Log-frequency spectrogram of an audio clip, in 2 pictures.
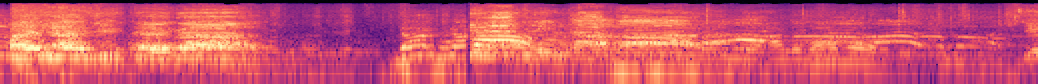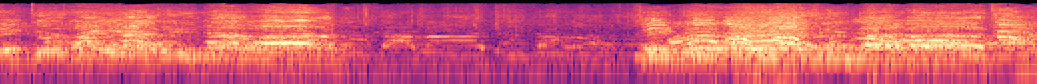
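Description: A crowd of men shouting political slogans together in four loud bursts with short lulls between them.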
